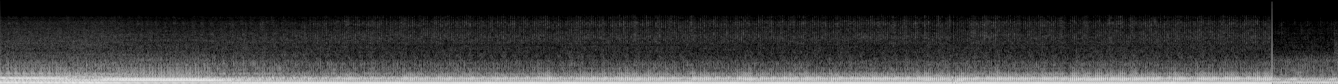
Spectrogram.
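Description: Loud, deep, steady engine drone with an even beat after a brief rev; the engine runs smoothly, just a loud exhaust.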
